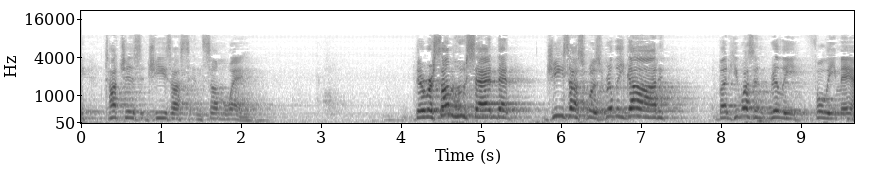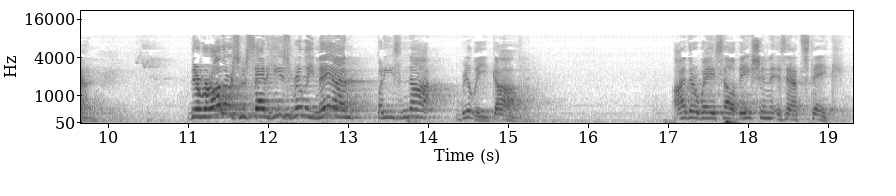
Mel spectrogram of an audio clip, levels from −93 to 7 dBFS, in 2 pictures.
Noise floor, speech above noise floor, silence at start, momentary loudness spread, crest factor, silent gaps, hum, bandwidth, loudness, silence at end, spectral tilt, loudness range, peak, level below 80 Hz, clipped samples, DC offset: -63 dBFS; 38 dB; 0 s; 16 LU; 22 dB; none; none; 9.6 kHz; -26 LUFS; 0.2 s; -4.5 dB/octave; 10 LU; -6 dBFS; -44 dBFS; under 0.1%; under 0.1%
